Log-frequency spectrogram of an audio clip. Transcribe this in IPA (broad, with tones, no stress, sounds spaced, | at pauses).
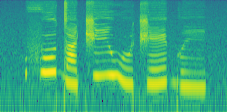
f o˦ d a˨ t͡ʃ iː˦ w u˨ t͡ʃ eː˨˦ ɡʷ iː˨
